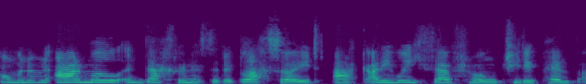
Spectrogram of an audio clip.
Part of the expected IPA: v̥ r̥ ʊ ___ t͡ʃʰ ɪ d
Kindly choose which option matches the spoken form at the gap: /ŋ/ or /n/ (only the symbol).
ŋ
